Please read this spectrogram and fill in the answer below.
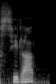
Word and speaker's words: Silat: I just know it's pronounced Silat.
